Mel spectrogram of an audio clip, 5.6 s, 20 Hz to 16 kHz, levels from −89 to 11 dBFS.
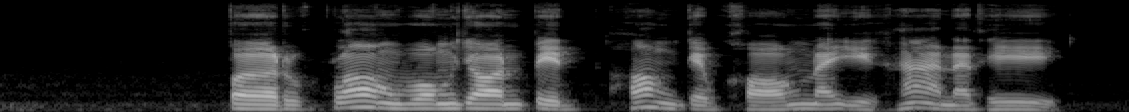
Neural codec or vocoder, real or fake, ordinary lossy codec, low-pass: none; real; none; 14.4 kHz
